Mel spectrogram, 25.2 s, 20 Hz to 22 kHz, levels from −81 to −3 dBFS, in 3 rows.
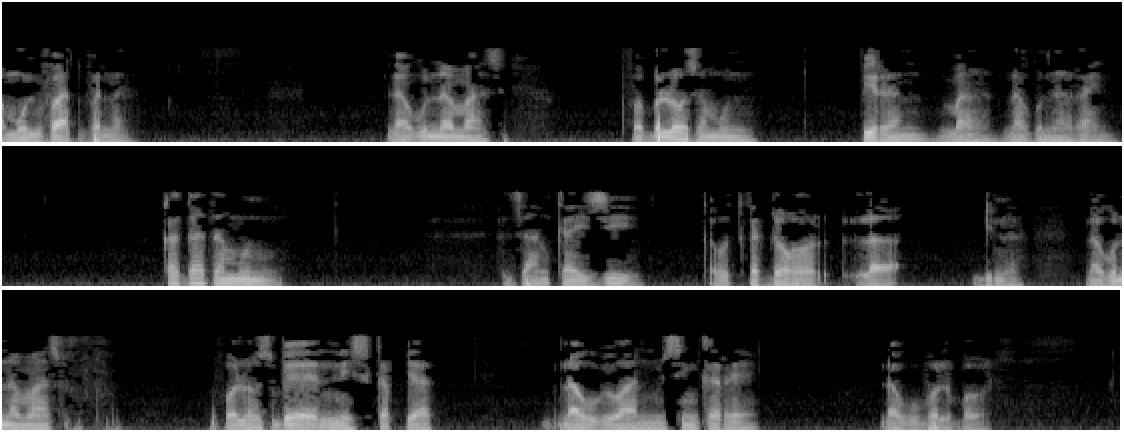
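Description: From start to finish the speech has a hard ceiling, with nothing above about 5.6 kHz, and a heavy watery, swirling texture where quiet detail flickers in and out and s sounds turn metallic. That is likely MP3 compression starved of bits, consistent with a rate near 16 kbps, so the encoder cut the treble and dropped weak frequency lines frame by frame. A plain low-pass filter would dull the top but leave no warbling.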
